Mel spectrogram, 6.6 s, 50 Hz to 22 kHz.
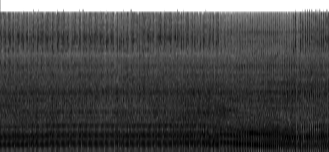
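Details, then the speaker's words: Tecumseh HS40 small engine, long unused, after carburetor cleaning, first start: races flat out at steady high speed, then winds down when shut off because the throttle plate is stuck open. "i shut it down because the throttle plate is stuck my plate is stuck"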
